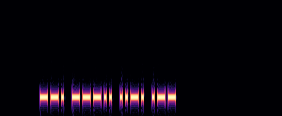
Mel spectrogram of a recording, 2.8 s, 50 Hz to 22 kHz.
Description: Morse code, heard as a keyed tone, about 47 wpm, 700 Hz. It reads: G8FW
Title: DXCC-100 Call Signs - 4 Characters - 45wpm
